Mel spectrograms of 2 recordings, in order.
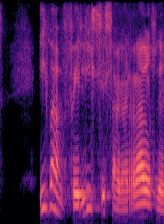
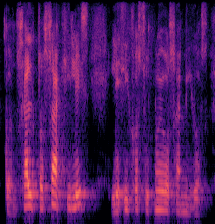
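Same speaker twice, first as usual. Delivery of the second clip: ordinary delivery, nothing marked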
